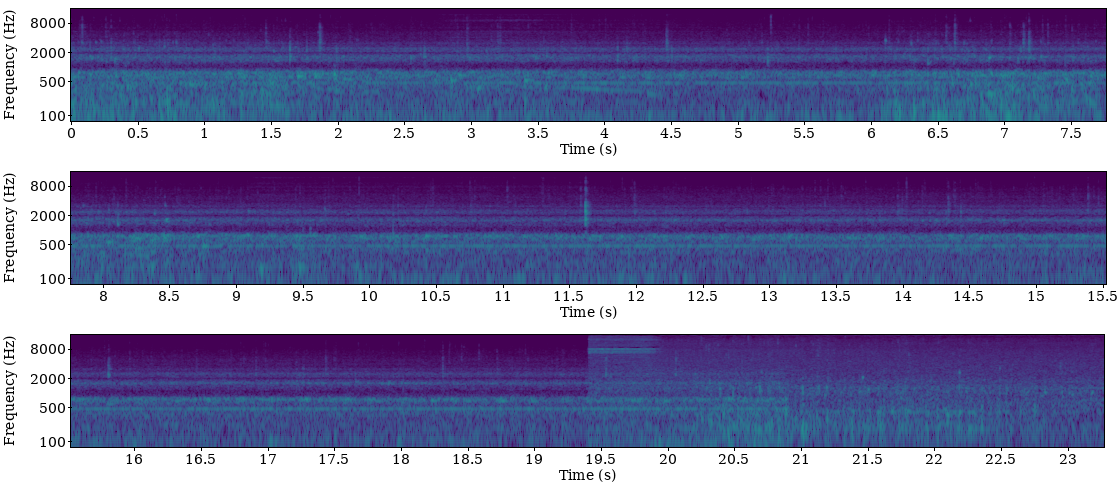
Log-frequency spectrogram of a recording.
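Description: Underwater ambience heard through a camera housing: a steady hiss with a faint steady hum, scattered faint clicks, and one sharp click about halfway through.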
